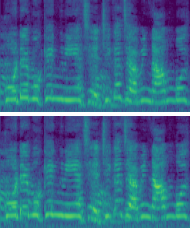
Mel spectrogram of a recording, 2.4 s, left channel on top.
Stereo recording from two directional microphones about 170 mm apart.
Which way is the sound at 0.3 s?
25° left (ahead or behind).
